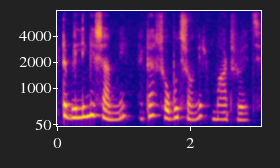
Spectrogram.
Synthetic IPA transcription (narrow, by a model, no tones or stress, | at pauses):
ɛk̚ʈabilːiŋeɾʃamneɛk̚ʈaʃobud͡ʑʃɾɔŋɡeɾmaʈʰɾɔet͡ɕʰe̥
